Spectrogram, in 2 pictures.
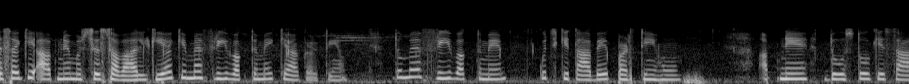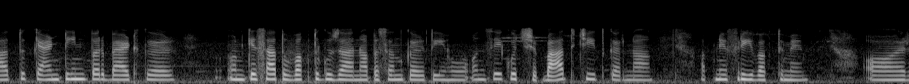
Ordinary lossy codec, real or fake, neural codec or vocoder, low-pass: none; real; none; 5.4 kHz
